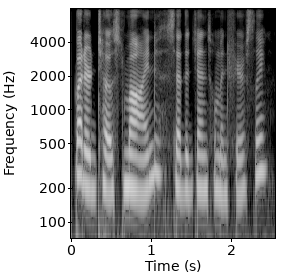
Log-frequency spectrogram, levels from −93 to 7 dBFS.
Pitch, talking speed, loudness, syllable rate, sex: 205 Hz, 165 wpm, -20 LUFS, 5.6 syllables/s, female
